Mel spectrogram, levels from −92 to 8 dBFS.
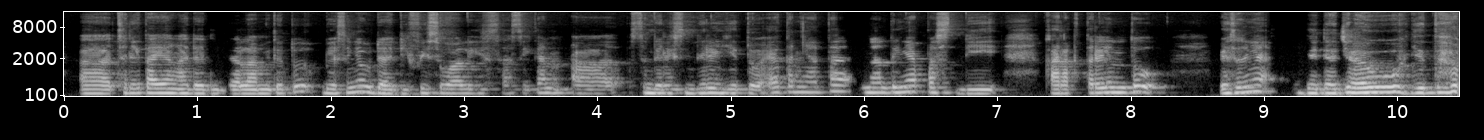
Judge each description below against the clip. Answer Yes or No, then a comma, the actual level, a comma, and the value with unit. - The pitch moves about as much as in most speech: Yes, average, 3.3 semitones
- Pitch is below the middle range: No, high, 190 Hz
